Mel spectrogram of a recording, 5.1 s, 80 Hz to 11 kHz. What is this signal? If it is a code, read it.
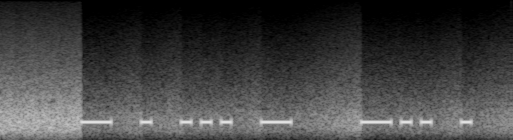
Morse code, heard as a keyed tone, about 12 wpm, 500 Hz, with radio static. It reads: TEST DE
